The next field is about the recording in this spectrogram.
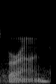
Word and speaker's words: Buran: It's not Buran, it's Buran. – Yeah, exactly.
